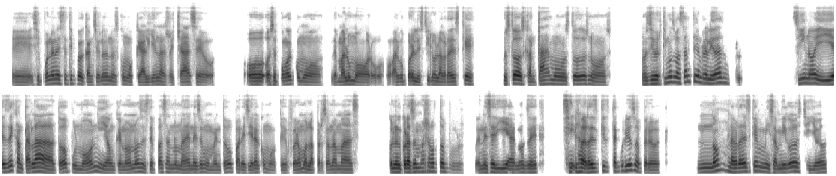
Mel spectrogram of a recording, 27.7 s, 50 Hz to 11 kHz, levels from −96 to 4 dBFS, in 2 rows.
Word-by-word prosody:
eh, 105 -1 -6
si 135 - -7
ponen 140 +6 0
este 165 0 -3
tipo 150 -1 -1
de 135 - 0
canciones, 120 +5 -4
no 125 - -4
es 115 - -11
como 125 -4 -6
que - - -4
alguien 115 +5 -3
las 115 -4 -5
rechace, 110 - -4
o 475 0 -8 0.5
o - - +4
o - - +1
se - - -3
ponga 135 +3 0
como 115 -7 -4
de - - -7
mal 115 +3 0
humor 110 -6 -1
o - - -9
o - - -10
algo 120 +1 -4
por 120 - -1
el 125 - -1
estilo. 130 +3 -5
La 115 - -1
verdad 115 +2 -1
es 120 -1 -4
que, 140 -3 0 0.5
pues, 135 -3 -6
todos 155 -3 +8
cantamos, 135 +4 -2
todos 150 +1 +3
nos 115 -6 -5 0.5
nos 135 0 -3
divertimos 155 +8 +2
bastante 220 +5 -1
en 215 - +2
realidad. 170 +2 +4 1.2
Sí, 175 +3 -3
¿no? 175 0 +3
Y 140 -2 +3
es 145 +1 +6
de 190 +2 +1
cantarla 155 -2 +4
a 115 - -3
todo 150 - +1
pulmón, 130 +5 -3
y 140 -5 -4
aunque 120 -1 -3
no 120 +1 -2
nos 150 +2 -1
esté 140 - -4
pasando 140 -1 -5
nada 120 -2 -3
en 125 - -5
ese 135 +3 -3
momento, 115 +3 -5
pareciera 120 0 -3
como 115 -5 -11
que 105 - -10
fuéramos 125 +4 -2
la 115 - 0
persona 115 +5 -5
más 120 -1 -3 0.5
con 140 - +3
el 140 - +5
corazón 145 +2 +6
más 155 +2 -6
roto 165 -1 +2
por 120 -4 -17 0.2
en 130 - -4
ese 140 +3 +4
día, 135 -2 +2
no 135 +2 -3
sé. 135 +1 0 0.4
Sí, 155 - -1
la 155 0 +1
verdad 140 0 +8
es 150 - -3
que 185 - -8
está 170 -1 -2
curioso, 200 +3 +2
pero, 110 -1 -2 0.6
no, 150 +7 +2
la 150 -4 +3
verdad 150 +2 +6
es 165 0 +1
que 180 - -1
mis 150 -6 -3
amigos 140 +6 +3
y 125 - -10
yo, 125 +3 -1
135 Hz, 210 wpm, -22 LUFS, 120-155 Hz, 1.2 s, todos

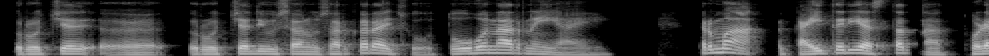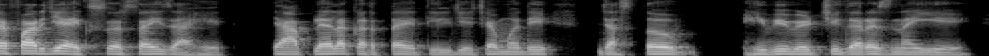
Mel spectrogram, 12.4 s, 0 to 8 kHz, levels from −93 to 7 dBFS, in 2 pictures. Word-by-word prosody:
रोजचे 120 +3 +1
अ, 95 -1 -5 0.3
रोजच्या 115 +3 +1
दिवसानुसार 125 -2 -1
करायचो, 155 -6 +1
तो 135 +2 +2
होणार 170 -2 +2
नाही 125 -6 -4
आहे. 90 +1 -12 0.6
तर - - +3
मग - - 0
काहीतरी 170 +4 +3
असतात 165 - +3
ना, 105 - -4 0.2
थोड्याफार 140 +2 +7
जे 140 +1 +5
एक्सरसाइज 125 0 -1
आहेत, 95 -2 -5 0.3
त्या 120 -2 +2
आपल्याला 130 +3 +2
करता 115 0 -1
येतील. 105 -1 -4
ज्याच्यामध्ये 115 +2 -3 0.4
जास्त 110 +2 -2 0.6
हेवी 120 +2 0
वेट 120 0 -1
गरज 115 -1 +2
नाही 105 -2 -3
आहे. 90 +3 -10
120 Hz, 140 wpm, -23 LUFS, 110-130 Hz, 0.6 s, थोड्याफार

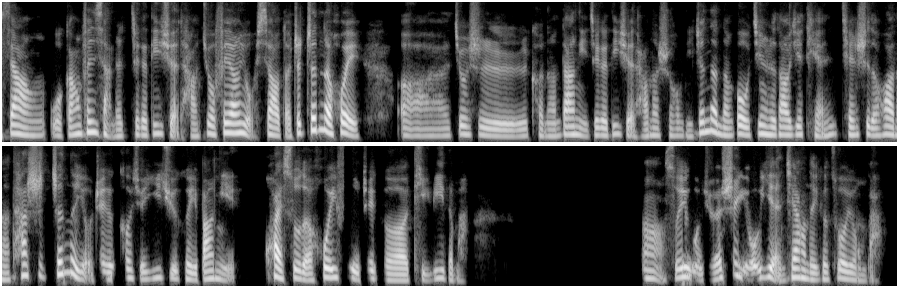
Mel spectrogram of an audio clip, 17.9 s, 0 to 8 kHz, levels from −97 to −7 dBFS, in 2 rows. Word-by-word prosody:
像 160 -5 +2
我 150 - -4
刚 165 +5 0
分 225 +3 +3
享 210 - -2
的 140 - -4
这 165 - -5
个 155 - -1
低 190 +2 -4
血 - - -1
糖 135 -1 -7
就 180 +5 0
非 210 +5 +2
常 205 0 +6
有 - - -1
效 160 -4 +3
的。 130 - -4
这 200 - +2
真 260 +7 +3
的 215 - +8
会 140 -6 +4 0.4
呃， 145 -1 -6
就 175 +3 -2
是 140 -4 -1
可 145 - -7
能 135 0 -6
当 170 +1 +2
你 140 - -5
这 160 - -2
个 155 - +1
低 180 +4 -6
血 - - -2
糖 135 +1 -7
的 155 - -4
时 150 - -8
候， 145 - -9
你 130 - -10
真 215 - +1
的 230 - +5
能 155 -5 -2
够 175 -1 +4
进 185 +2 0
食 160 - +2
到 165 -1 +3
一 155 - -2
些 170 - -2
甜 160 +2 -6
甜 165 -2 -3
食 175 - -2
的 155 -1 -1
话 175 0 +3
呢， 145 -2 -4
它 235 - +1
是 230 -1 -1
真 260 +9 +1
的 265 - +4
有 155 - -2
这 165 - -4
个 150 - +1
科 185 - -4
学 155 -3 -5
依 180 +3 -6
据 185 - -3
可 160 -1 -1
以 140 - +1
帮 165 +3 +2
你 130 - -7 0.3
快 210 -3 +7
速 175 +2 0
地 140 -3 +2
恢 190 +5 +4
复 150 - -3
这 170 -1 -4
个 130 -3 +2
体 135 +1 -10
力 175 +4 -3
的 - - -5
嘛。 - - -16 1.8
嗯， 170 -2 -3
所 185 - 0
以 205 - +6
我 135 - -2
觉 140 - -13
得 170 - +2
是 235 +5 0
有 - - 0
一 180 - -3
点 200 -10 +2
这 195 - +2
样 190 -2 +4
的 145 - 0
一 - - -2
个 155 - -2
作 165 +2 +1
用 140 -5 -3
吧。 - - -12
165 Hz, 320 characters per minute, -24 LUFS, 145-185 Hz, 1.8 s, 的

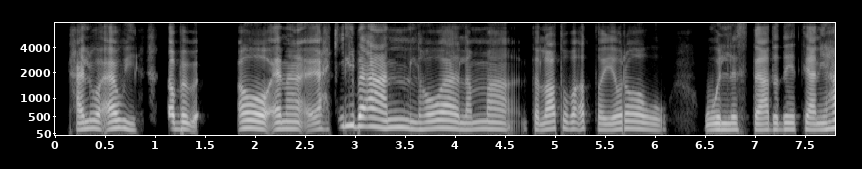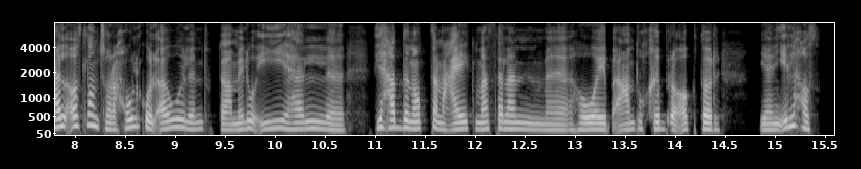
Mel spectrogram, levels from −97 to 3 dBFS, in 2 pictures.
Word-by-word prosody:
حلو 190 +4 +1
أوي. 190 -2 +2 0.3
طب 185 -1 +4
ب - - 0 0.4
آه 195 -2 +5
أنا 185 0 +1
احكِ 175 -2 -4
لي 270 +2 +2
بقى 245 -3 +6
عن 215 +1 +1
اللي 175 -1 -3
هو 200 +1 +3
لمّا 175 0 -3
طلعتوا 180 +4 0
بقى 185 +1 -2
الطيارة 180 +1 -1
و 155 -4 -4 0.4
والاستعدادات، 165 +2 0
يعني 165 +1 +2
هل 220 +6 +4
أصلًا 260 +2 +1
شرحوا 185 +5 0
لكم 225 -4 +1
الأول 195 +2 +1
أنتم 180 +1 -5
بتعملوا 160 +5 -1
إيه؟ 185 +2 -3
هل 175 -6 -1 0.3
في 225 - +2
حد 210 0 +2
نَط 190 +2 +1
معاك 175 +1 0
مثلًا 170 -5 -2
هو 165 +2 +2
يبقى 165 -1 0
عنده 175 +4 -4
خبرة 180 -3 -1
أكتر؟ 170 -1 +1 0.4
يعني 155 0 -1
إيه 200 - +1
اللي 255 +4 +1
حصل؟ 190 - -4
180 Hz, 160 wpm, -25 LUFS, 165-195 Hz, 0.4 s, بقى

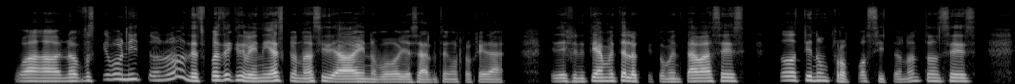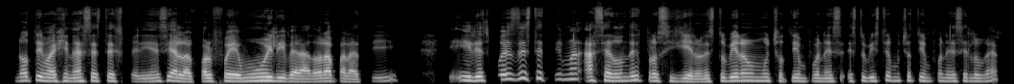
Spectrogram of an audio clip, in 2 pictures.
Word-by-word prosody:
Guau, 150 0 +2
no, 160 +1 0
pues, 180 0 -6
qué 200 +6 -16
bonito, 225 -4 -4
¿no?, 265 - -3
después 195 +1 +1
de 230 0 +1
que 200 -1 -1
venías 155 +4 +3
con 155 -5 -4
así: 155 +1 0
"Ay, 130 0 +5
no 125 -1 -4
voy, 120 +1 -2
o 120 - -2
sea, 120 -3 0
no, 120 - -14
tengo 120 0 -7
flojera". 120 -1 -5 0.4
Y - - -15
definitivamente 150 +3 +1
lo 150 -2 +3
que 130 -5 -27
comentabas 140 +4 +1
es 160 -2 -1 0.3
todo 190 0 0
tiene 190 -1 -1
un 175 -2 -3
propósito, 135 -3 -6
¿no?, 145 +5 -6
entonces, 155 -2 -3 0.5
no 175 +3 -1
te 190 - +1
imaginas 155 -1 +2
esta 165 -1 0
experiencia, 150 +3 -1
la 140 -3 +4
cual 150 +4 +2
fue 155 -1 +5
muy 170 +3 +5
liberadora 145 -1 +3
para 130 -4 -1
ti. 155 - -12 0.5
Y 185 -1 0
después 230 +7 +2
de 290 - 0
este 290 0 -2
tema, 240 +1 -4
¿hacia 175 +1 +3
dónde 175 +4 +1
prosiguieron? 145 -6 -1
¿Estuvieron 170 +5 +2
mucho 165 -1 -3
tiempo 150 -1 -3
en 145 - -3
ese 145 0 -4
estuviste 165 +4 -4
mucho 170 +1 -6
tiempo 165 -1 -5
en 155 - -5
ese 155 +2 -3
lugar? 155 +1 -5
155 Hz, 185 wpm, -23 LUFS, 145-175 Hz, 0.5 s, Ay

